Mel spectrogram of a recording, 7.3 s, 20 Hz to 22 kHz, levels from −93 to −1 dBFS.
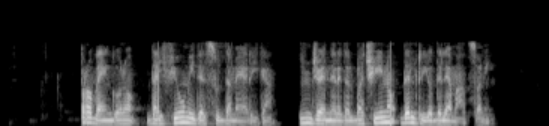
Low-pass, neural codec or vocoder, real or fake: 5.4 kHz; none; real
